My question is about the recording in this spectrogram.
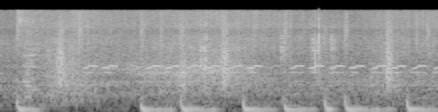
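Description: Music with a heavy bass drum beat and a repeating high-pitched synth figure.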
